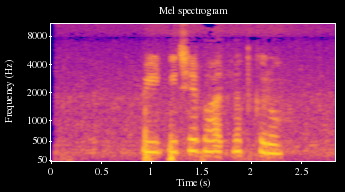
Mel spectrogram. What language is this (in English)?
Urdu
